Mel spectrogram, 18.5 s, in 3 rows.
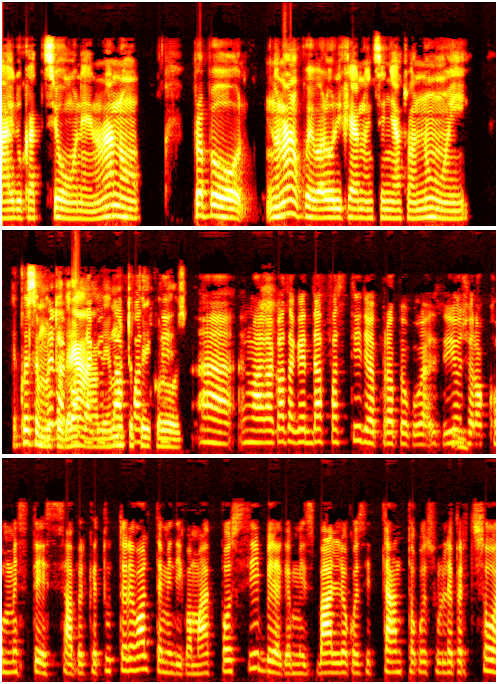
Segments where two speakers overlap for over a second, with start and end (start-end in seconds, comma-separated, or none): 6.6-8.5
